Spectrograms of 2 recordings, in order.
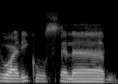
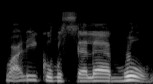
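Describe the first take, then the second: First: The last word ends on a bare consonant. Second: The last word ends with a final vowel.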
